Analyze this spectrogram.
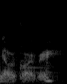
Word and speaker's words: Norgorber: I pronounce it Norgorber. Whatever. Norberger.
